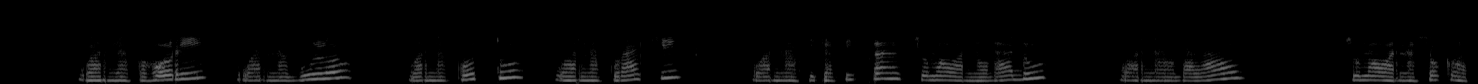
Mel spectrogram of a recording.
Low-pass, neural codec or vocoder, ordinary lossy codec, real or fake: 3.6 kHz; codec, 24 kHz, 3 kbps, HILCodec; none; fake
